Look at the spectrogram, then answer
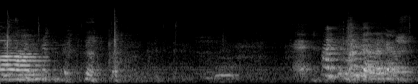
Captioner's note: audience chuckling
